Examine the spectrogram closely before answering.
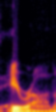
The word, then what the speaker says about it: Ayron: I was slightly nervous to say his name, though, Ayron Jones, because I still almost don't believe his name is Ayron. Ayron, yeah. And when we first got it, I said Aaron, just because you look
